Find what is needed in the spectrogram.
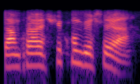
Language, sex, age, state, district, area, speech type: Bodo, male, 60+, Assam, Kokrajhar, rural, conversation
